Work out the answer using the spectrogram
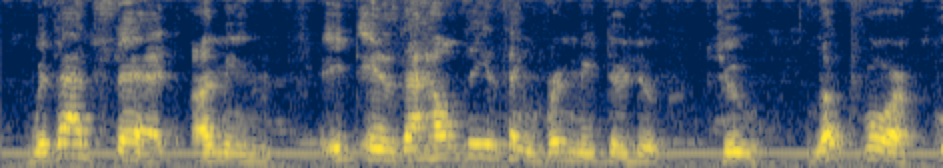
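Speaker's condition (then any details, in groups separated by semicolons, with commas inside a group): Disability with speech impediment; affects walking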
